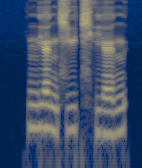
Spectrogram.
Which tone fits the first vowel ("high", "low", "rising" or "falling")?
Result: falling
